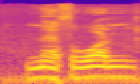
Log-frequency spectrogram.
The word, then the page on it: nedoun: Aneityum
